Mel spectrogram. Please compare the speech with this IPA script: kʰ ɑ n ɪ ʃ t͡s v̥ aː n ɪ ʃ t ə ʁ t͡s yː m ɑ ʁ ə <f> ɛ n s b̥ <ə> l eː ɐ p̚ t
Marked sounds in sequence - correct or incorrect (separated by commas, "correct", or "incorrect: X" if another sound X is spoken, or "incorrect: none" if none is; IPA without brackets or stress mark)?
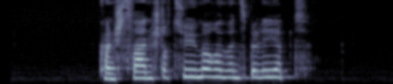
incorrect: v, correct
